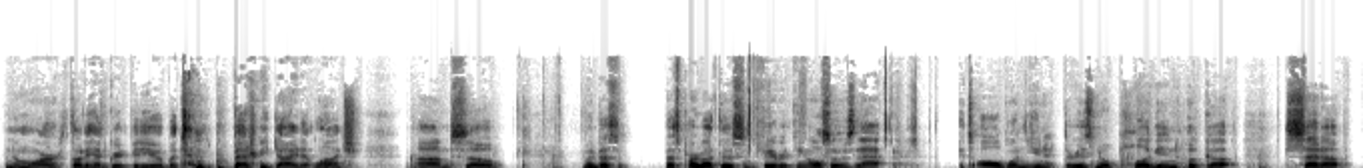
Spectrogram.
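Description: In an unhurried, mid-range voice, a paraglider casually presents his homemade equipment from inside his house. His explanation is straightforward and matter-of-fact.

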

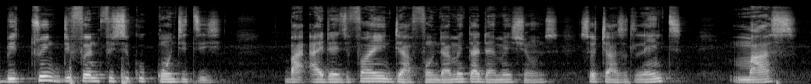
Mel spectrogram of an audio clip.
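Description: Deliberate Nigerian man teaching physics. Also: mid-range voice. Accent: Nigerian English. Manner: deliberate, repeats key phrases; frequent "so" as a connector. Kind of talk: classroom lesson.

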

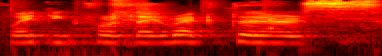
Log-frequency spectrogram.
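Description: Woman, playful, joking, slow pace, slightly high voice. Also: completely flat delivery, faint music behind. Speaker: crew member. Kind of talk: casual chat. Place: abandoned building with graffiti, indoors.

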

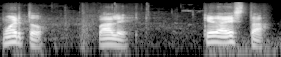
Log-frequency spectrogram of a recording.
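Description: Animated young man with a Spain Spanish accent. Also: on the high side, takes it slowly, a little hiss or hum. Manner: swears freely, yelps in fright. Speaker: gaming YouTuber. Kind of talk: let's play commentary.

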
